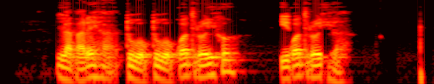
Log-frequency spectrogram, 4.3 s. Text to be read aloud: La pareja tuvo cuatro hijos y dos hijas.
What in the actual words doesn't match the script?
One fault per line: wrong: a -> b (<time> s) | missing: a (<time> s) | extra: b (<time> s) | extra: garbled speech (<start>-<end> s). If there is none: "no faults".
extra: tuvo (1.5 s)
wrong: dos -> cuatro (2.9 s)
